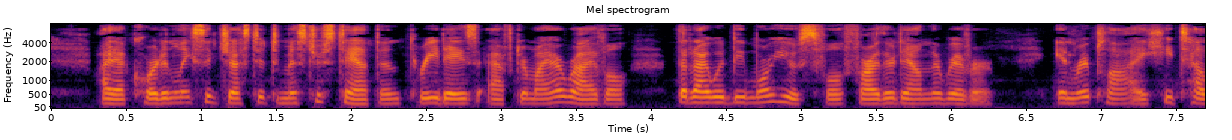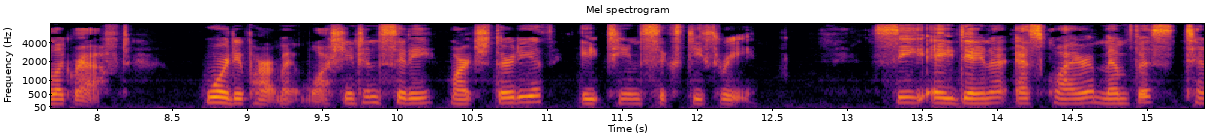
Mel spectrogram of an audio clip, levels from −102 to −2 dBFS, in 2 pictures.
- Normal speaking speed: Yes, average, 150 wpm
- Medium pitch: Yes, medium, 180 Hz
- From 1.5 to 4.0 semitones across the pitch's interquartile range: Yes, narrow, 2.6 semitones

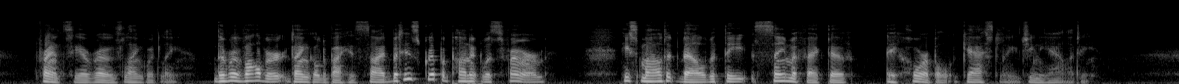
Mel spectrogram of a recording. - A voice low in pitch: Yes, low, 115 Hz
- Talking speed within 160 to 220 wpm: No, average, 150 wpm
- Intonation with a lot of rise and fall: Yes, wide, 6.8 semitones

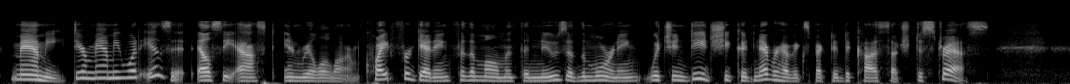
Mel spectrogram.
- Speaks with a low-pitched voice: No, medium, 185 Hz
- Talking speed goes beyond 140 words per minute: Yes, average, 180 wpm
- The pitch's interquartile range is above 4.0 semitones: Yes, average, 4.7 semitones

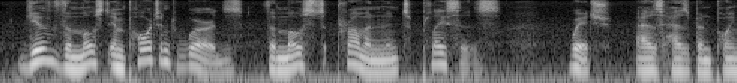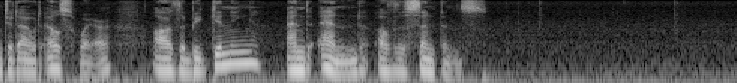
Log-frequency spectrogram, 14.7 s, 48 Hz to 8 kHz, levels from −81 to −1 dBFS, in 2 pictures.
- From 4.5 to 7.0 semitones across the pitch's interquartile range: Yes, wide, 5.6 semitones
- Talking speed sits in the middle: No, slow, 100 wpm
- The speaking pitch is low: Yes, low, 110 Hz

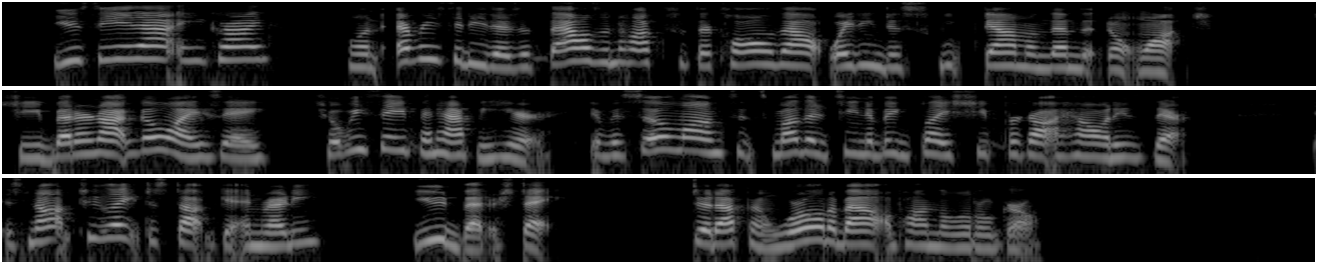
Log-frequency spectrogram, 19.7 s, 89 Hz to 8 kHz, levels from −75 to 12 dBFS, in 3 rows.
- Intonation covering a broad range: No, average, 4.5 semitones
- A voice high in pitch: Yes, very high, 260 Hz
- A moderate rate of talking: No, fast, 230 wpm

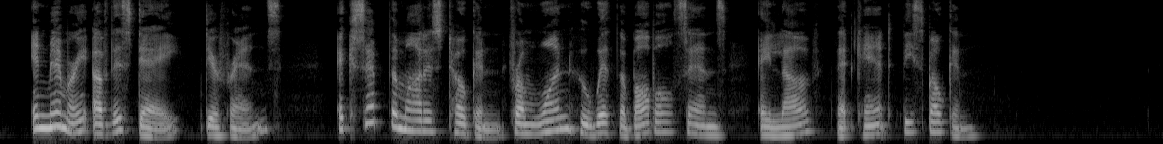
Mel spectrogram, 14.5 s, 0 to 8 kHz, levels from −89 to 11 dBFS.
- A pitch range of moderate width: No, wide, 6.6 semitones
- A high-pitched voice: No, medium, 155 Hz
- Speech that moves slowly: Yes, slow, 100 wpm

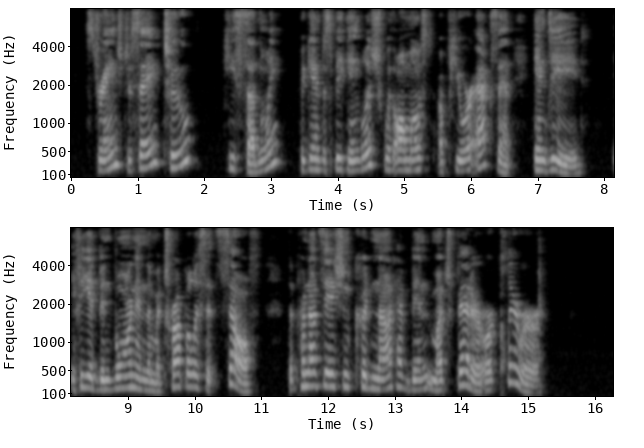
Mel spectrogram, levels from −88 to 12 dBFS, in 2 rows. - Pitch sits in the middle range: No, high, 195 Hz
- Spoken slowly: Yes, slow, 130 wpm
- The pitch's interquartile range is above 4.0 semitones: Yes, average, 4.7 semitones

